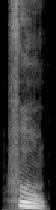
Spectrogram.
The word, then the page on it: 付: fù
